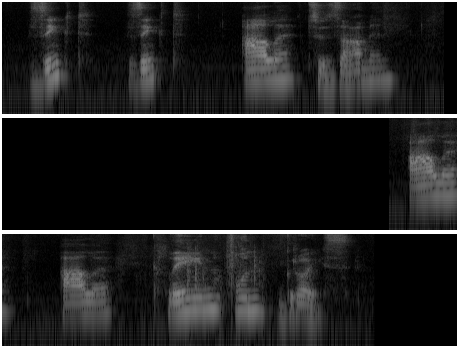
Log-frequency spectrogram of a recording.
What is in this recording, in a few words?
Gris pronunciation drill; Listen and repeat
